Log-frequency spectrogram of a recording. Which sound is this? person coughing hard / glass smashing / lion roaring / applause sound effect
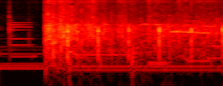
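applause sound effect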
